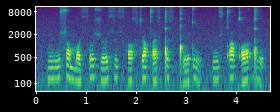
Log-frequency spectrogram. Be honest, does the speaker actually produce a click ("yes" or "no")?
yes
